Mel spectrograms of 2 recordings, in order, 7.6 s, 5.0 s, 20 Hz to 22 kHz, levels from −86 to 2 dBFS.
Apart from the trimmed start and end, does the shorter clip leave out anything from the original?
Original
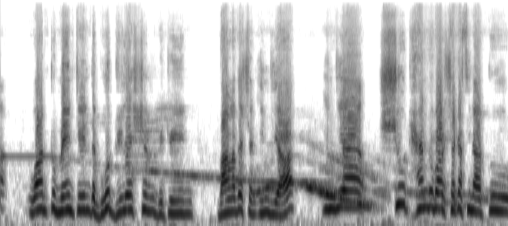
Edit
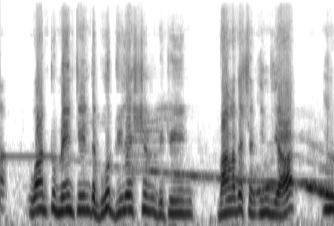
no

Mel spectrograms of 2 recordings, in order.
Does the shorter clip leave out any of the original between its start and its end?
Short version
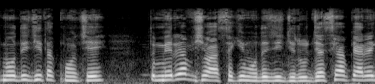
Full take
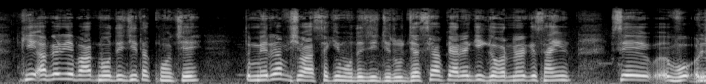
no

